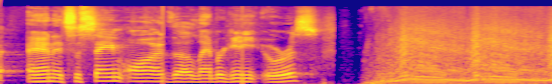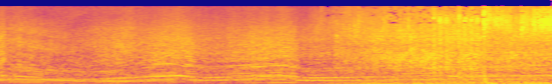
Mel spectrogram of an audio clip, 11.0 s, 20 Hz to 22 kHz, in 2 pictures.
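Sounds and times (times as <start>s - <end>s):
car engine revving: 3.5s - 11.0s.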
